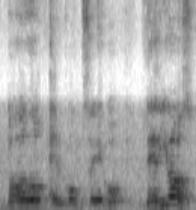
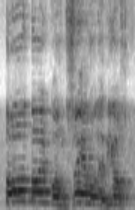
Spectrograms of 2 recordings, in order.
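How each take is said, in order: First: "todo el consejo de Dios" drawn out very slowly at normal pitch; slow settled restatement. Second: "todo el consejo de Dios" loud and high, slow, "todo" punched; loud emphatic phrase. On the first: A preacher closing a point to the church, very slow and measured. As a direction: let "todo el consejo de Dios" land slowly, each word spaced. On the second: A preacher proclaiming "todo el consejo de Dios" to the church, loud and high. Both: Shown as a demonstration.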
